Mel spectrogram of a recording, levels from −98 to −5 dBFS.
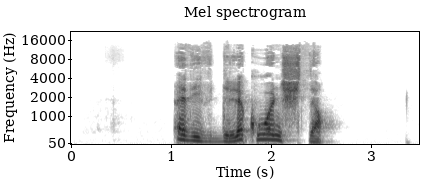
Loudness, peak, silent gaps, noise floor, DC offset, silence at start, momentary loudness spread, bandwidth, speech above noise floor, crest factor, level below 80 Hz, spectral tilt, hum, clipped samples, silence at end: -25 LUFS; -6 dBFS; none; under -90 dBFS; under 0.1%; 1.05 s; 8 LU; 14.5 kHz; over 66 dB; 22 dB; -60 dBFS; -4.5 dB/octave; none; under 0.1%; 1 s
